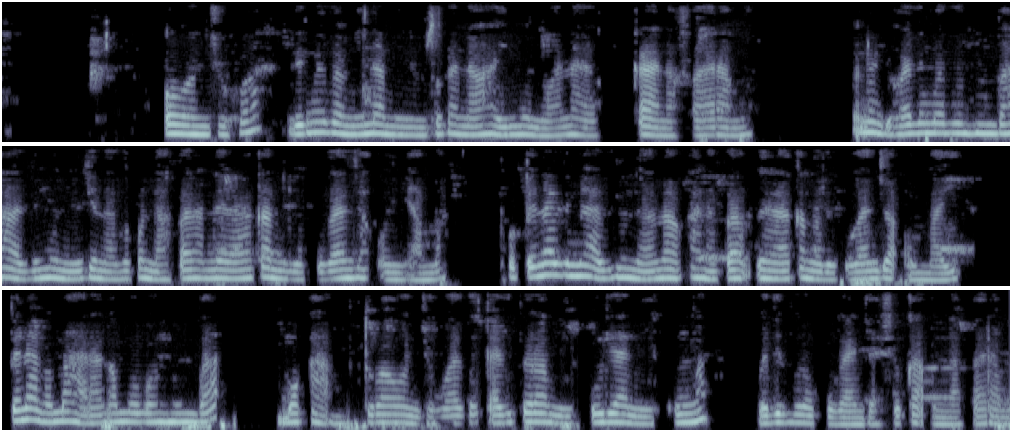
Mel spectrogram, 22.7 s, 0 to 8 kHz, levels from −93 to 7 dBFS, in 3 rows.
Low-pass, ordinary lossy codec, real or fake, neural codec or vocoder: 7.2 kHz; MP3, 48 kbps; real; none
